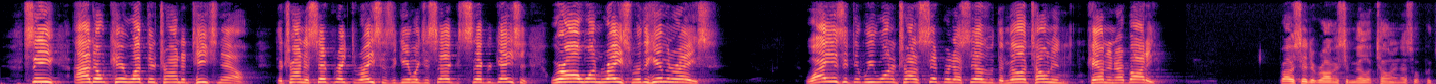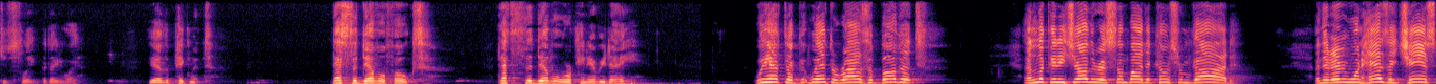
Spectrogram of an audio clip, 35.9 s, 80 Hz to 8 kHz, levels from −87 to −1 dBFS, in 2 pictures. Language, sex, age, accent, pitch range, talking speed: English, male, 60-79, American, 225-305 Hz, 165 wpm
